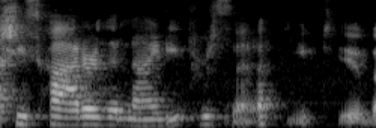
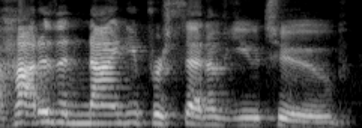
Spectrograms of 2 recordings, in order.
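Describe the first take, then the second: First: Said in the usual way. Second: Quoting a vain boast. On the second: Retold or imitated. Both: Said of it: "she said that".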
